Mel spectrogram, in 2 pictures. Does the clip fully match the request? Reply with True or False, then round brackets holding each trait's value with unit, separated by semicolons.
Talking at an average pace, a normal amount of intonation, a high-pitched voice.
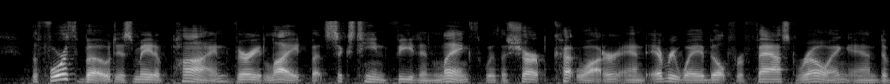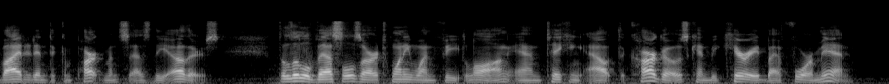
False (170 wpm; 3.4 semitones; 110 Hz)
